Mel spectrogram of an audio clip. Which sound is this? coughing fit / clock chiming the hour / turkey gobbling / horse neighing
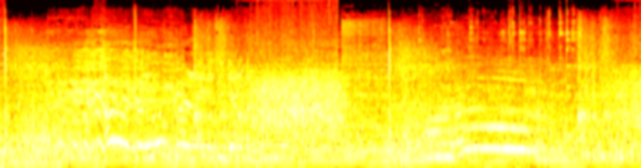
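horse neighing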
